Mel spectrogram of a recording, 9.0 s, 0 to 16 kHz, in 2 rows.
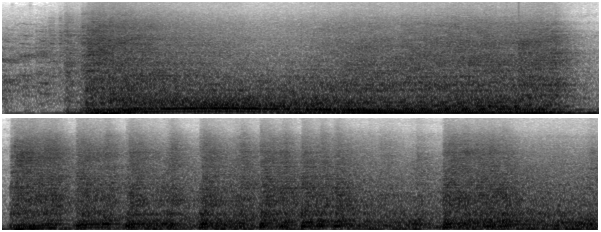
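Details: Range Rover Classic V8, restarted after 7 years sitting, after vacuum pipe checks: catches and revs then settles into uneven, lumpy idle with wavering beat; still running rough, cause not yet found.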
